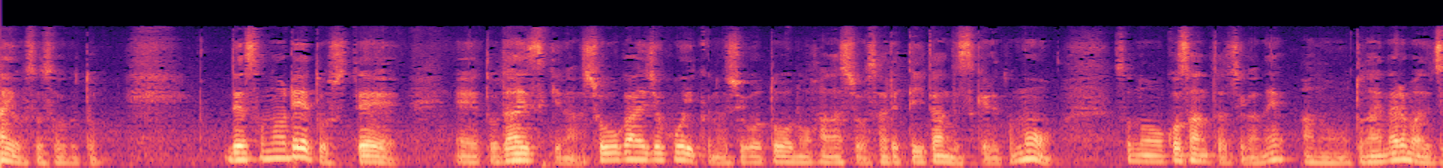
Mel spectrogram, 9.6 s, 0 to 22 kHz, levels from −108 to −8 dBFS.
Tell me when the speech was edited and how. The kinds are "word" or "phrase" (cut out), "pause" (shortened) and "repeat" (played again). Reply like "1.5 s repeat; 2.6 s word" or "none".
none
